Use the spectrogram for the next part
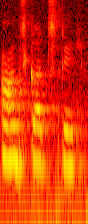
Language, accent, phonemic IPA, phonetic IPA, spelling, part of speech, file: Armenian, Eastern Armenian, /ɑnt͡sʰkɑt͡sʰˈnel/, [ɑnt͡sʰkɑt͡sʰnél], անցկացնել, verb, Hy-անցկացնել.ogg
- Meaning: 1. causative of անցկենալ (ancʻkenal) 2. to lead, convey, transfer 3. to put through, push through, pass through 4. to build, construct, lay (a road, pipe etc.) 5. to spend (time), pass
